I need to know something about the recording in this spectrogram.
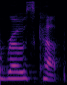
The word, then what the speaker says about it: Rohskopf: It's pronounced Rosecup. At least that's what my parents told me. So what? That's how you pronounce that? Yes. So that's where the Rosecup comes from.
